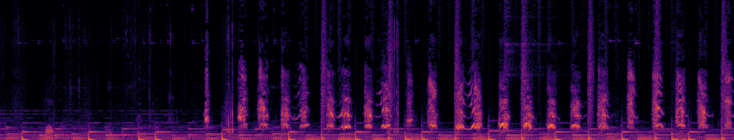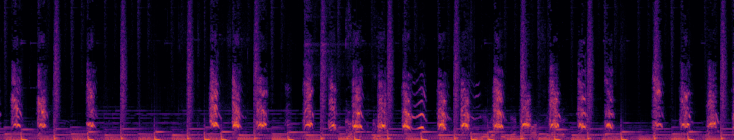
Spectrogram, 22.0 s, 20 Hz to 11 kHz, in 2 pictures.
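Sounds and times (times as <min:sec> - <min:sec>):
background music with beat: 0:00.0 - 0:22.0
dog yipping: 0:03.0 - 0:12.6, 0:14.1 - 0:22.0.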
